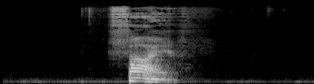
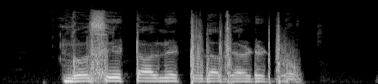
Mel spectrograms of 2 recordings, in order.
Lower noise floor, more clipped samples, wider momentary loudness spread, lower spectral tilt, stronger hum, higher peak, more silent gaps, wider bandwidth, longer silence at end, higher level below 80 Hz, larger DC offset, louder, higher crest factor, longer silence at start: second, -54 dBFS vs -64 dBFS; neither; first, 25 LU vs 8 LU; second, -3.5 dB/octave vs -5 dB/octave; neither; about the same, 0 dBFS vs 0 dBFS; neither; first, 16.5 kHz vs 14 kHz; first, 1.25 s vs 0.75 s; second, -58 dBFS vs -40 dBFS; neither; about the same, -15 LUFS vs -15 LUFS; first, 20 dB vs 14 dB; first, 0.9 s vs 0.6 s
